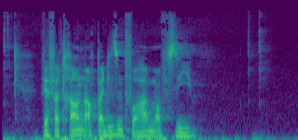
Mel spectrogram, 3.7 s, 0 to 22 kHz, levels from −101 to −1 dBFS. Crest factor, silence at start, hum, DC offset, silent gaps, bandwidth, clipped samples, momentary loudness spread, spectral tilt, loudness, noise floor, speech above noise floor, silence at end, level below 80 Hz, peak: 22 dB; 0.05 s; none; under 0.1%; none; 16.5 kHz; under 0.1%; 11 LU; -4.5 dB/octave; -32 LUFS; -60 dBFS; 29 dB; 0.45 s; -44 dBFS; -12 dBFS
